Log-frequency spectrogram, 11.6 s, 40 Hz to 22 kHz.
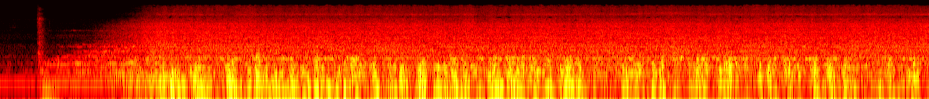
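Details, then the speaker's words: First start of an ILG B-25 Universal Blower from a 1932 school, after motor preservation. It has a 5/8 hp, three-phase, 8-pole, 855 RPM motor fed through a converter. A switch click, then a steady rising air rush settling to an even roar with no knocks. Normal blower run. "This is the first start of the ILG B-25 blower, universal blower. This is a 5/8 horsepower, three-phase motor. It's an 8-pole, 855 RPM."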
